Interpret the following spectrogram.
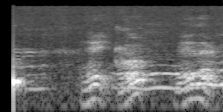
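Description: A sharp click as the recording starts, then wordless voice sounds from about a second in: a toddler babbling.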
